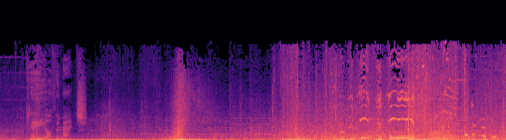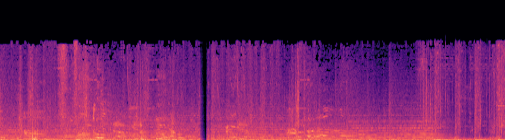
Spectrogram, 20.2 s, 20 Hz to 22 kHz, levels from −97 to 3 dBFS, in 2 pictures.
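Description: At 14.11 s the audio stops arriving properly until about 14.36 s, and it's a classic long network dropout. The last bit of sound gets stretched into a fading buzz for roughly 213 ms, then there's a brief 20 ms gap of near silence before the audio picks up again. About 120 ms of material just never comes back, and the timing shifts by around 50 ms afterwards. The likely cause is packets lost or held up in transit, with the receiver concealing the hole.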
